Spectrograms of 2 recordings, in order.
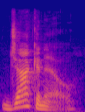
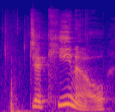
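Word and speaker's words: Giacchino: starred in this tv show scored by michael giacono jaquino uh that tv show being lost that's the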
